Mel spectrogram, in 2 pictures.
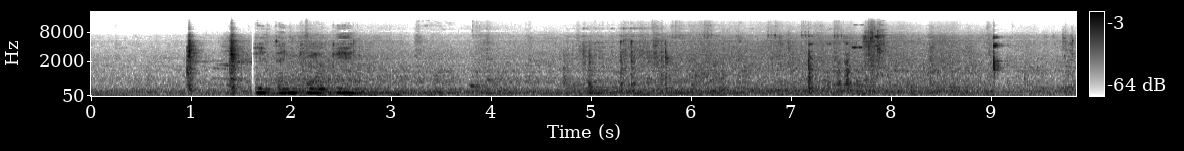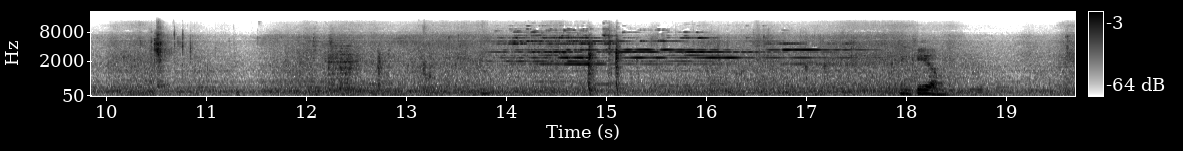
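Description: Porcelain cups clink against saucers.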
